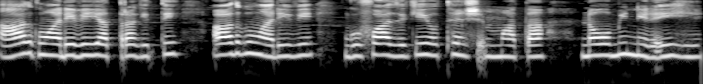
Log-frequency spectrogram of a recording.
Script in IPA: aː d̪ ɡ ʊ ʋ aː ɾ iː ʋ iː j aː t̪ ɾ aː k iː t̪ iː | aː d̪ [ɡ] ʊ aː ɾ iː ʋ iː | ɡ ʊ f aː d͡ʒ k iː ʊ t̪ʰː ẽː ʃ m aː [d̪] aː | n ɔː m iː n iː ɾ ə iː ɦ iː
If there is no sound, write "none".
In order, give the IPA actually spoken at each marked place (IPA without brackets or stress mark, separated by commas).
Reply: ɡ, t̪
